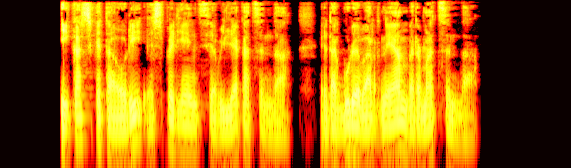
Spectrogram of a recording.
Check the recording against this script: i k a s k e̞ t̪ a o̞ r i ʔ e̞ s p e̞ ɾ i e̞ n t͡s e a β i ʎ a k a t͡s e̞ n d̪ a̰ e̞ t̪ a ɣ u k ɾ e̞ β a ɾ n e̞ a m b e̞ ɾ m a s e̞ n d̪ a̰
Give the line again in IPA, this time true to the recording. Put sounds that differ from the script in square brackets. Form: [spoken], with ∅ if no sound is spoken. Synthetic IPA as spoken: i k a s k e̞ t̪ a o̞ [ɾ] i ʔ e̞ s p e̞ ɾ i e̞ n t͡s [i] a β i ʎ a k a t͡s e̞ n d̪ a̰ e̞ t̪ a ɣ u [∅] ɾ e̞ β a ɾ n e̞ a m b e̞ ɾ m a [t͡s] e̞ n d̪ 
